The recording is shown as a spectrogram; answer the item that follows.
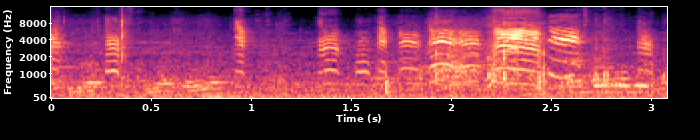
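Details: Zebra finches in a kept breeding colony in April: nasal, buzzy, harmonic-rich calls tumble over one another at a quick pace, swelling into a louder cluster of overlapping notes in the second half.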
